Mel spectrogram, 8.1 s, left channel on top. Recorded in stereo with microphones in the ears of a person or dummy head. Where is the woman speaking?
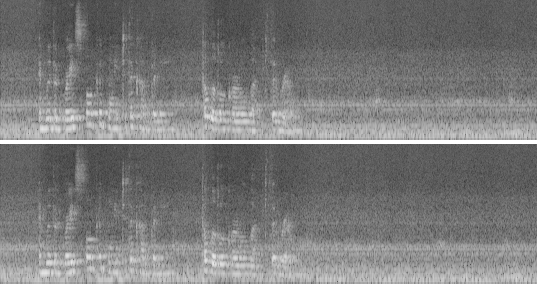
5° left (ahead or behind), 5 m; by 4.5 s 15° right (ahead or behind), 6 m.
